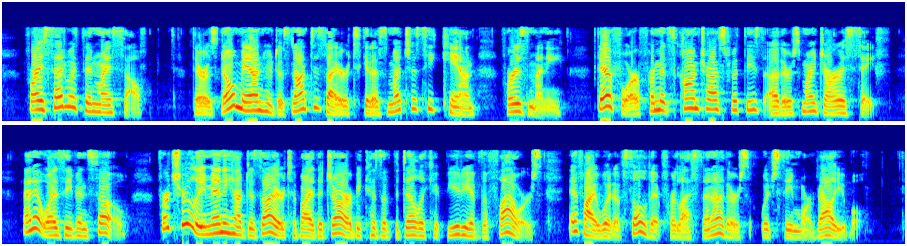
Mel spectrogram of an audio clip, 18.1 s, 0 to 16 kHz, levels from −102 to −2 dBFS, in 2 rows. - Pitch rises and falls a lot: Yes, wide, 6.7 semitones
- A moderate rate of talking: No, fast, 230 wpm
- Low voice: No, high, 220 Hz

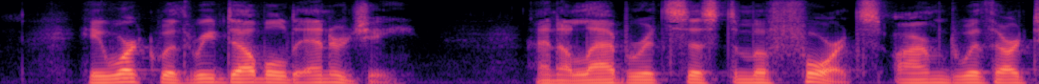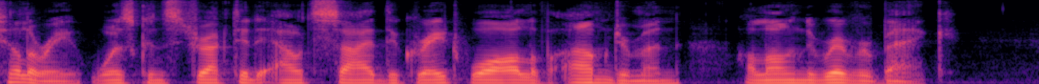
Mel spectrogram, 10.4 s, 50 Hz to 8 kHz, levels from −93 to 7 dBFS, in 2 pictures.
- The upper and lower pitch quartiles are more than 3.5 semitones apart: No, average, 2.7 semitones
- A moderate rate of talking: Yes, average, 145 wpm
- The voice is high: No, low, 110 Hz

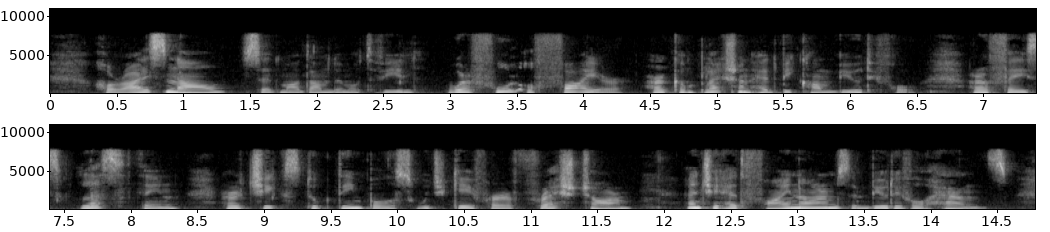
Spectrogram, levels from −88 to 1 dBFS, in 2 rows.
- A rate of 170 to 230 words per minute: No, average, 155 wpm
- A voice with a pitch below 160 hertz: No, high, 200 Hz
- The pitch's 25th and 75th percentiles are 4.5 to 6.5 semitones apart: Yes, average, 4.9 semitones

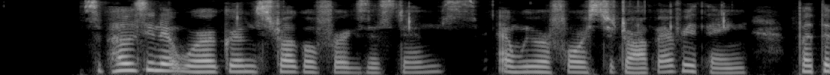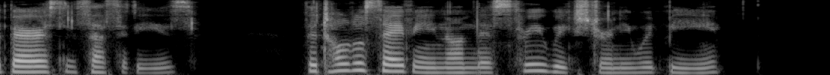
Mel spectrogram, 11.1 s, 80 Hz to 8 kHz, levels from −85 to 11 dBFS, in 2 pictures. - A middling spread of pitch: Yes, average, 3.2 semitones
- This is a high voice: Yes, high, 210 Hz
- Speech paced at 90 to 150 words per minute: No, average, 165 wpm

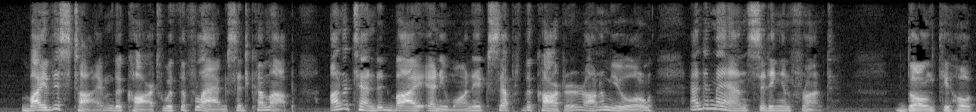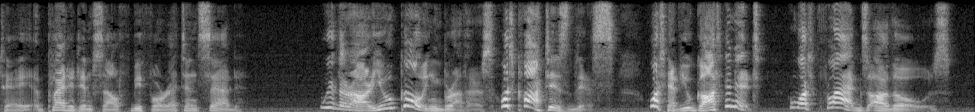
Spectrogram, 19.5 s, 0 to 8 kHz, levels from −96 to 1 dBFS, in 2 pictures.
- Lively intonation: Yes, wide, 7.8 semitones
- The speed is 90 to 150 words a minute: No, average, 165 wpm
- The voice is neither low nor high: Yes, medium, 150 Hz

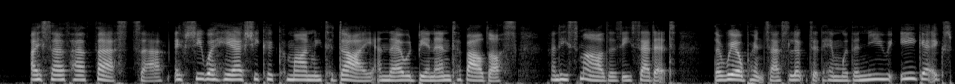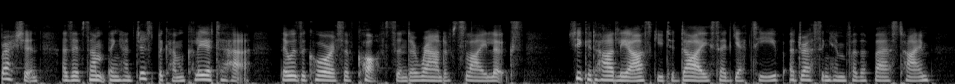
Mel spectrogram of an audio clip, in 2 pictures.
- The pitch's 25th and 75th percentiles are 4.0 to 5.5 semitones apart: No, average, 2.9 semitones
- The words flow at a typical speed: No, fast, 240 wpm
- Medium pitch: No, high, 195 Hz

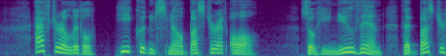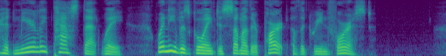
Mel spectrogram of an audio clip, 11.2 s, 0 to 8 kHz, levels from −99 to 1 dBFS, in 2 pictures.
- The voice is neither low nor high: Yes, medium, 165 Hz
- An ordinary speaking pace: Yes, average, 170 wpm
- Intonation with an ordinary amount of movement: No, wide, 7.1 semitones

